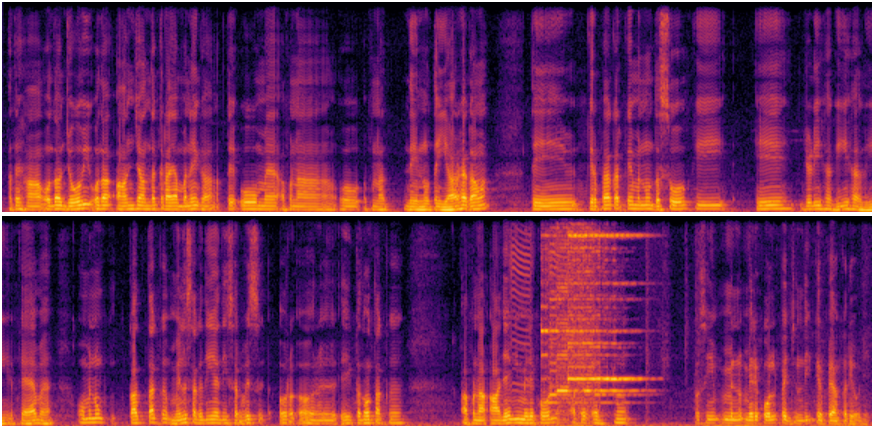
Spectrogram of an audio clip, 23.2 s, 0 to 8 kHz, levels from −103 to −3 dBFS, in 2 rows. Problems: background sounds at intervals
